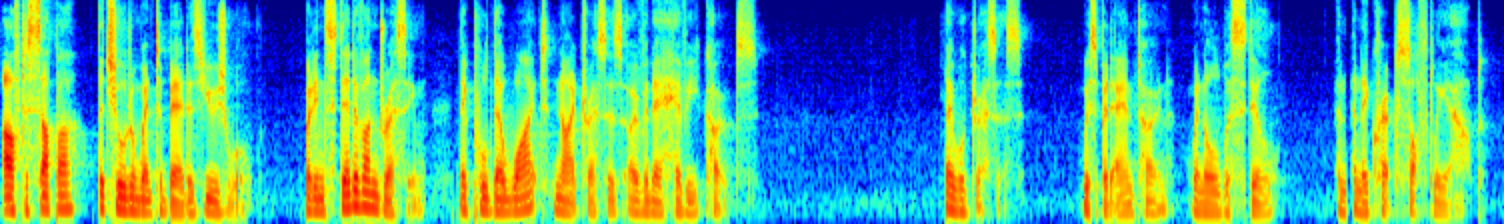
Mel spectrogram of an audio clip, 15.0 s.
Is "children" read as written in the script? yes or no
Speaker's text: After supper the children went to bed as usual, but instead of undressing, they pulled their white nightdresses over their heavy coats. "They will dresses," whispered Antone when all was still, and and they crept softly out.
yes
